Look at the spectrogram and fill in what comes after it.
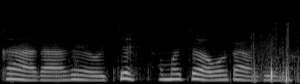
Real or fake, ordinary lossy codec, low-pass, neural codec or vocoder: real; none; 7.2 kHz; none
